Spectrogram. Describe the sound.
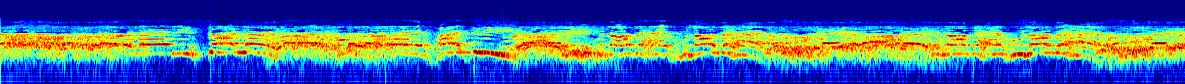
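A large crowd at a religious gathering chants 'Allahu Akbar' in answer to repeated Nara-e-Takbeer calls. Many voices rise and fall together in loud, repeated slogan waves, with continuous crowd noise throughout.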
